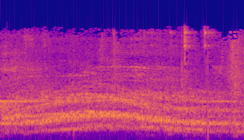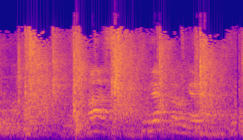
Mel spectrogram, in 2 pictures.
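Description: A group of voices singing together in a large hall, with gliding, swelling pitch. About halfway through, sharp percussive beats join in, a few a second and unevenly spaced.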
